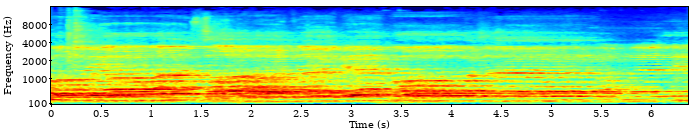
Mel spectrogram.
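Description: A small group of chanters singing Serbian Orthodox liturgical chant a cappella, with long sustained notes, growing a little softer near the end.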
